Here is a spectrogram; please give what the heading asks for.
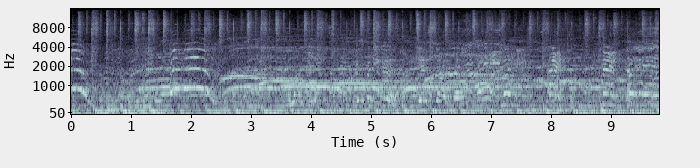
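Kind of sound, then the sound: crowd, audience cheering and whooping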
